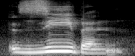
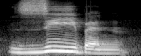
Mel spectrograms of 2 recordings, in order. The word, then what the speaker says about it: sieben: We have a voiced S sound, which is a soft buzzing sound. This sound uses your vocal cords, similar to the English Z in zoo.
